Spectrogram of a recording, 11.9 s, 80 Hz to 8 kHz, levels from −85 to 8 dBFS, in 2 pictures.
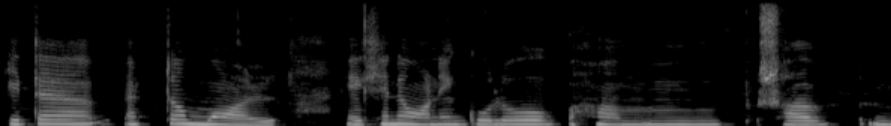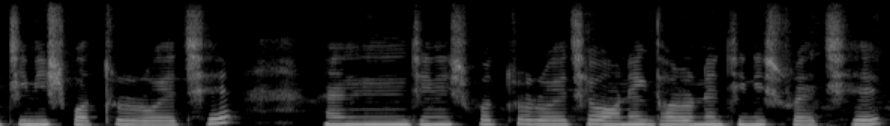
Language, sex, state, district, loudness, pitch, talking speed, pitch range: Bengali, female, West Bengal, Malda, -35 LUFS, 230 Hz, 75 wpm, 225-245 Hz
